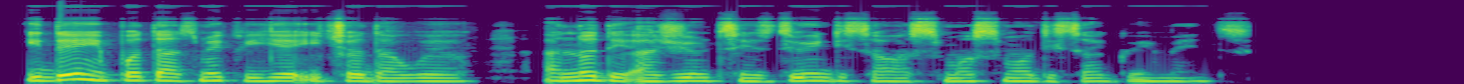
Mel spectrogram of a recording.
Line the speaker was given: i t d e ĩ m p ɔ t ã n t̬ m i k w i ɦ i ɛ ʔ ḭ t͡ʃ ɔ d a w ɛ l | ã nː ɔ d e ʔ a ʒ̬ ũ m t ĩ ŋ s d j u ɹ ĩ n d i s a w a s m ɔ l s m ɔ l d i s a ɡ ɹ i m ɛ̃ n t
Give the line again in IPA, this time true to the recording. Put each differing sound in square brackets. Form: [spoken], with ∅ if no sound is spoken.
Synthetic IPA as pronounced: i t d e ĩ m p ɔ t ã n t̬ m [e] k w i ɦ i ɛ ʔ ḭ t͡ʃ ɔ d a w ɛ l | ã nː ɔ d e ʔ a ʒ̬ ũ m t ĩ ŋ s d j u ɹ ĩ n d i s a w a s m ɔ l s m ɔ l d i s a ɡ ɹ i m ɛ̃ n t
